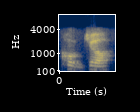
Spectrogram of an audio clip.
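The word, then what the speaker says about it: Kwadwo: That's Ajoa Inakan, female Abosom governing Monday Joda, Ajoa for female, and then Kwadjo for male, sometimes pronounced Kojo and so forth.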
